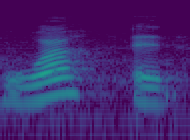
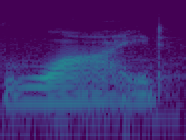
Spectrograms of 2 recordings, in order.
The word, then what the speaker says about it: wide: Now if you just wrote that, that would sound wa-id, which I don't know if is a word, but the word we want today is wide. You need that silent E on. You don't have to draw those arrows in, that's just to help you think about that job makes that E on the end makes no sound, but its job is still important.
